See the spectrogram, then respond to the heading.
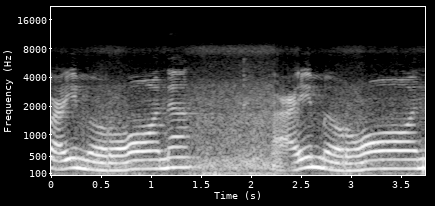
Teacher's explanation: عین کے مخرج کو واضح کر کے پڑھیں اور را کو پر پڑھیں کیونکہ را کے اوپر کھڑی زبر ہے، نون کو لمبا نہیں کرنا، نون پہ زبر ہے۔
